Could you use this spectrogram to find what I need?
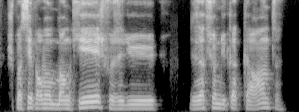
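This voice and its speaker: At a moderate pace, an ordinary speaking voice comes through against a quiet background. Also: man. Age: 60s. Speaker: amateur trader. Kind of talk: webinar self-introduction. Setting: online webinar.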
